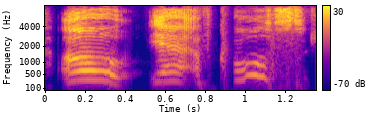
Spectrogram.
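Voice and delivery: high, loud "oh" of it finally clicking; light up as the penny drops; sudden realisation. Real, not acted. Host realising what the viewer meant, suddenly delighted.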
